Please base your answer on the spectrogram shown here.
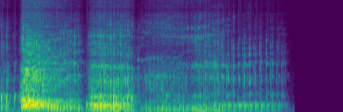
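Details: A leopard (Panthera pardus) gives two deep, rough roars, followed by a quicker series of rasping, sawing grunts.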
